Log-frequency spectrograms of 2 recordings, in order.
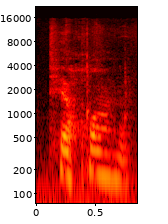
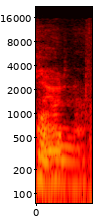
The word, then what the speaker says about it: Tijuana: Tijuana. No, dude, you're adding an extra syllable, Tijuana.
